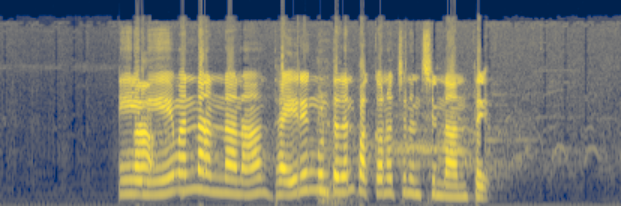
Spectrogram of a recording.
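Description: A woman speaks with animation through a microphone over loudspeakers.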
